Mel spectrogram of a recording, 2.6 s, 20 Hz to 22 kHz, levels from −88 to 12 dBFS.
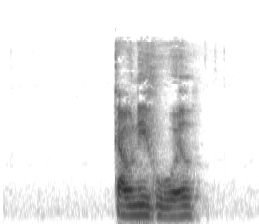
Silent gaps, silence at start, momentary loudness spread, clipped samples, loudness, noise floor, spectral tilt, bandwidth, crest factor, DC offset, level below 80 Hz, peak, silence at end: none; 1.15 s; 8 LU; under 0.1%; -16 LUFS; -73 dBFS; -5 dB/octave; 12 kHz; 18 dB; under 0.1%; -58 dBFS; -2 dBFS; 0.65 s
